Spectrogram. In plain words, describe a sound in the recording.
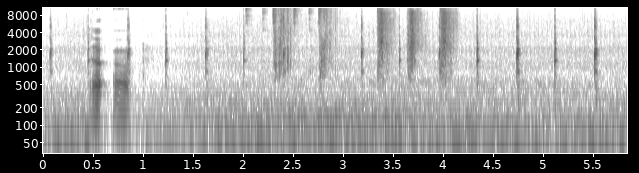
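An alarm clock ticks.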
